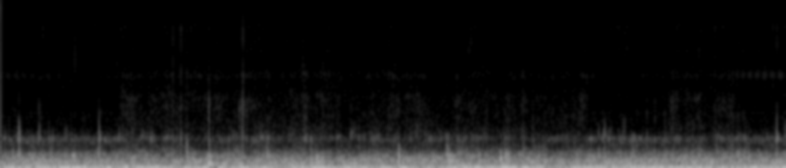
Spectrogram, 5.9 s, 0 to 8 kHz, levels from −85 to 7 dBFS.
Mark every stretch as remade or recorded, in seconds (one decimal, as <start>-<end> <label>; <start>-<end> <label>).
0.0-0.9 recorded; 0.9-4.4 remade; 4.4-5.0 recorded; 5.0-5.5 remade; 5.5-5.9 recorded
